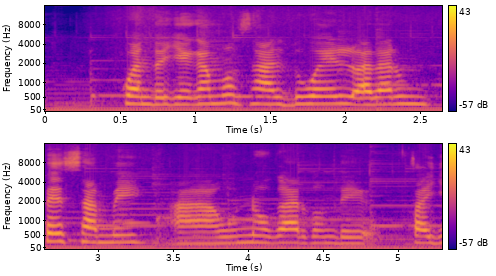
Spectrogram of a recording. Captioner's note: speaking foreign language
